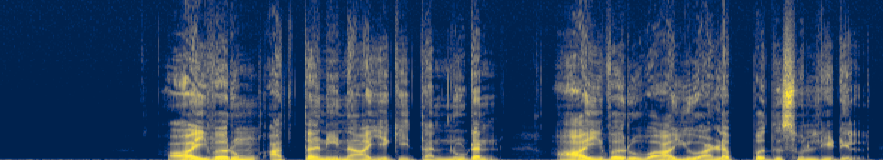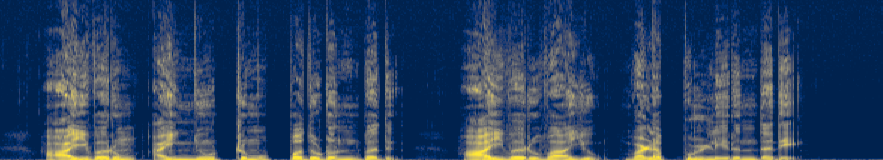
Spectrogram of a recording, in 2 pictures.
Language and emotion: Tamil, neutral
